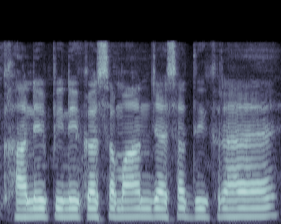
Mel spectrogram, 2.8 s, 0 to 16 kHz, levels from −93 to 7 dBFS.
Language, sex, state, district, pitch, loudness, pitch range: Hindi, female, Chhattisgarh, Raipur, 135 Hz, -16 LUFS, 130-135 Hz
